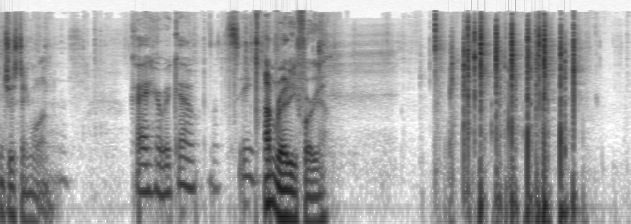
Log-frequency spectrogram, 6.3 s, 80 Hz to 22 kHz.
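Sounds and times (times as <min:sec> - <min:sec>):
speech: 0:00.0 - 0:03.4
paper rustling and crinkling: 0:04.4 - 0:05.9.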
